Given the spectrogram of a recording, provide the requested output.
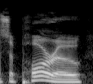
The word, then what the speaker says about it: Sapporo: a two-day event and supportin sapporo thing is how you say it over in Japan new beginnings that's January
